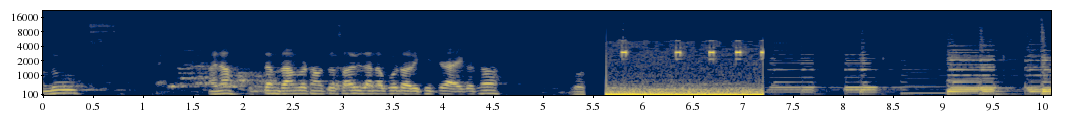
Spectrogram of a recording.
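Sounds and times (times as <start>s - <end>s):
short high beeps: 5.7s - 7.2s.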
